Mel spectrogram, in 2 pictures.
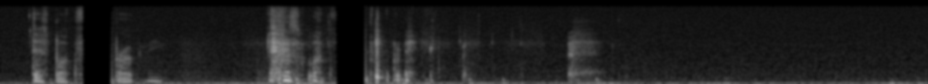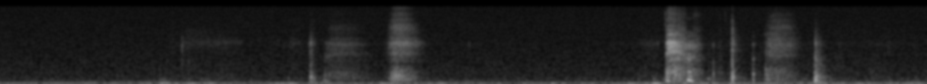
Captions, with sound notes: This book broke me. This book f-cking broke me. (sniffling) (laughing)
